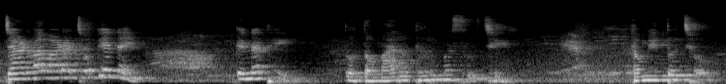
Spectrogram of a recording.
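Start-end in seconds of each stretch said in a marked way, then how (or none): 0.1-3.1 raised, high preaching call; fervent high-pitched call to the listeners; calling out to the crowd. Real, not acted. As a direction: demand an answer from the congregation. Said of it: "હજી એકવાર જોરથી બોલો".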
